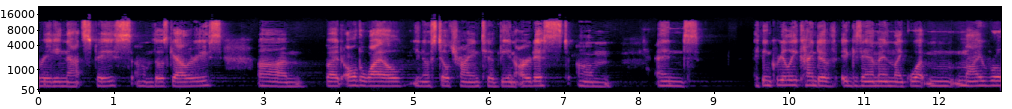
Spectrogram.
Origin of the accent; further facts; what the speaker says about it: Kenai, Alaska, United States; also born or lived in Chickaloon Village, Alaska / Anchorage, Alaska; I grew up on the Kenai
